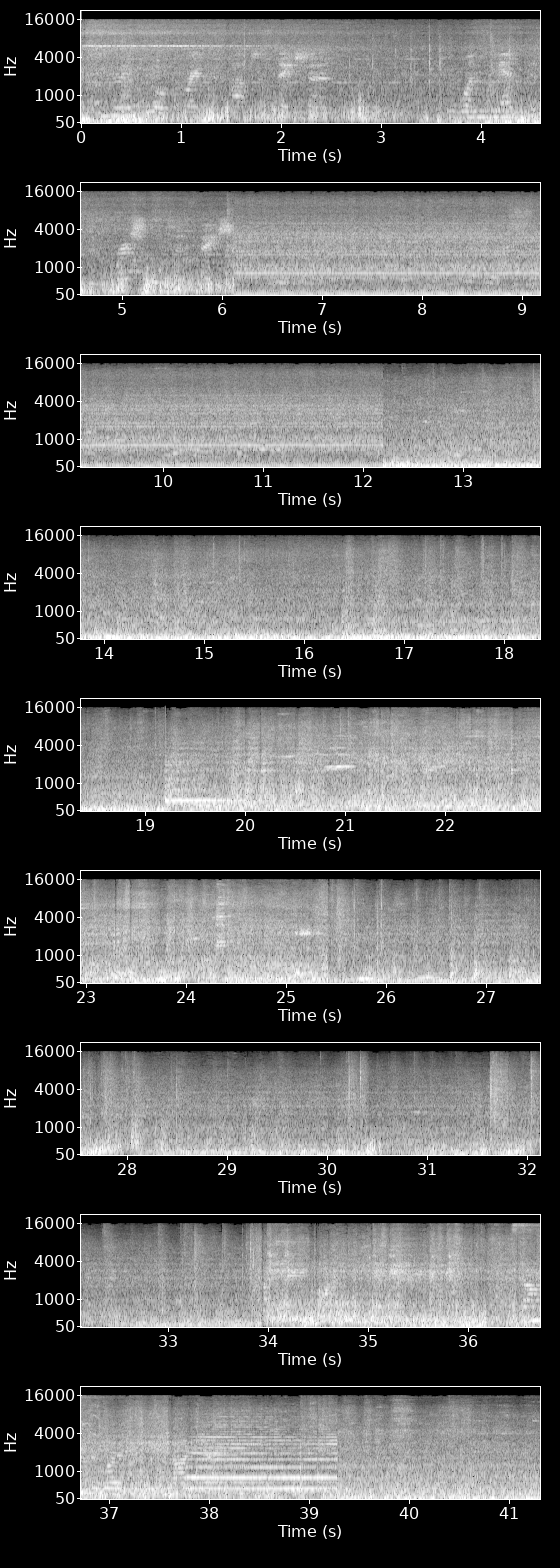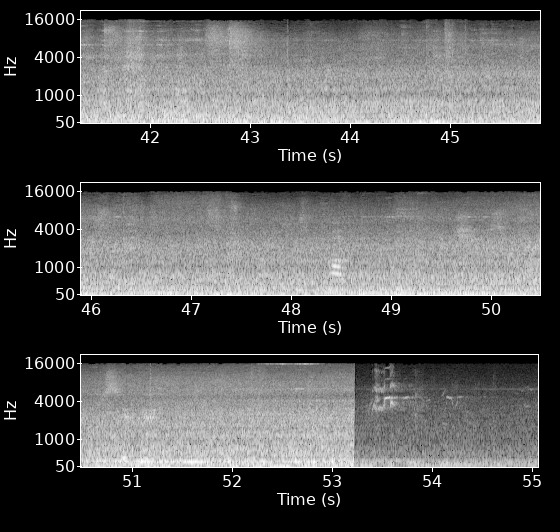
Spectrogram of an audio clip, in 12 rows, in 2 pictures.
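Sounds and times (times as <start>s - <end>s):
train rumbling on track: 0.0s - 55.0s
train horn: 6.1s - 12.2s, 19.2s - 20.5s, 37.6s - 39.3s.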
